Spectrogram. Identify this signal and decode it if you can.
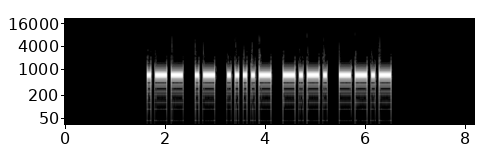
Morse code, heard as a keyed tone, about 15 wpm, 700 Hz. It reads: WA4CQ
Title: USA Call Signs - 5 Characters - Repeated 2x - 15wpm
